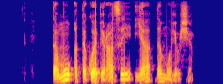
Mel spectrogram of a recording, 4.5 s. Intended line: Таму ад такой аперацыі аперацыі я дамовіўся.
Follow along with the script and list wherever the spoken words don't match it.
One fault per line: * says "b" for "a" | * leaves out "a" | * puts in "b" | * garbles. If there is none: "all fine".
* leaves out "аперацыі"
